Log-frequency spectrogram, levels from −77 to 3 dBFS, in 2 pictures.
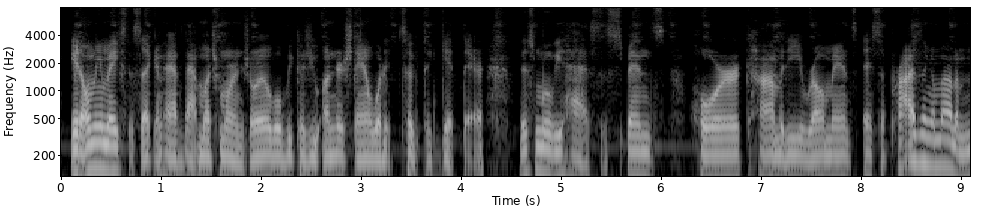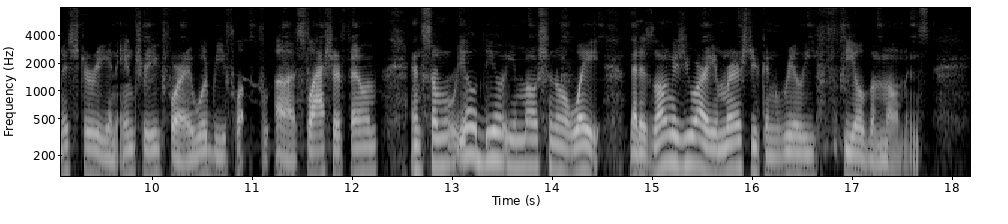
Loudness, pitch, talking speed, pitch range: -26 LUFS, 110 Hz, 195 wpm, 100-125 Hz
